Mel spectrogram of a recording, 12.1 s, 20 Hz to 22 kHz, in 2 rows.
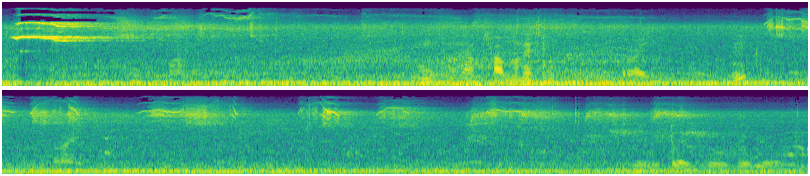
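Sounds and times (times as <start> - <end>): baby monkey squeaky calls: 0.0 - 2.0.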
